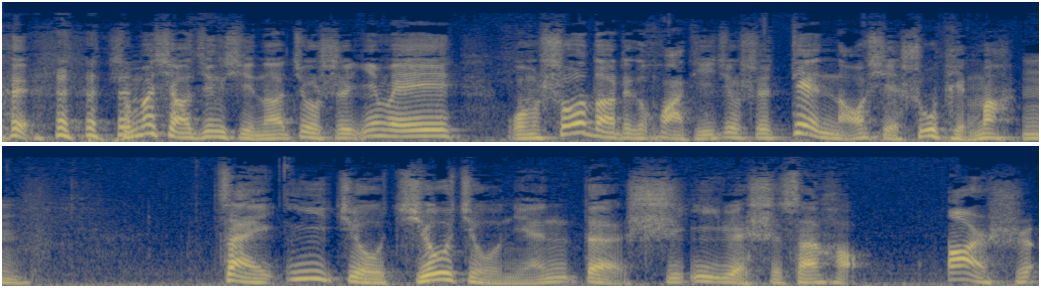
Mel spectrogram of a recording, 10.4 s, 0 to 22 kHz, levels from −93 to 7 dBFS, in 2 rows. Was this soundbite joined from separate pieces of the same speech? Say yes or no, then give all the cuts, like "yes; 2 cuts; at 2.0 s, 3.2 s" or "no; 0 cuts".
no; 0 cuts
